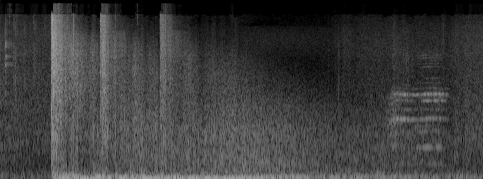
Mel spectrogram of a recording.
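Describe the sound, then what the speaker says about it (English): Shells from German battleships burst against a ship's hull in a naval combat game. One sudden, heavy detonation hits, then a dense, booming roar rumbles on and slowly fades, with a faint, thin tone near the end. "It's shells are detonating on the hull."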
